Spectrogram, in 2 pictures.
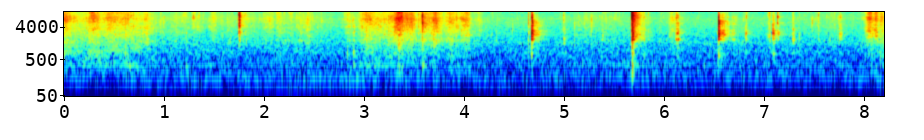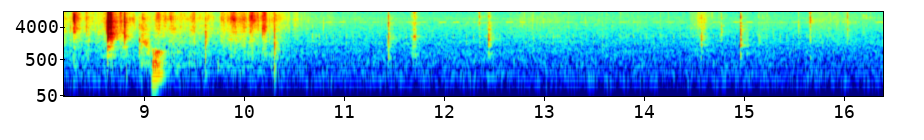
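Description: Scattered light metallic clicks and clinks of a steel rear drum brake shoe and its parking brake lever being handled and fitted together by hand, with the sharpest clink a little past halfway.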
